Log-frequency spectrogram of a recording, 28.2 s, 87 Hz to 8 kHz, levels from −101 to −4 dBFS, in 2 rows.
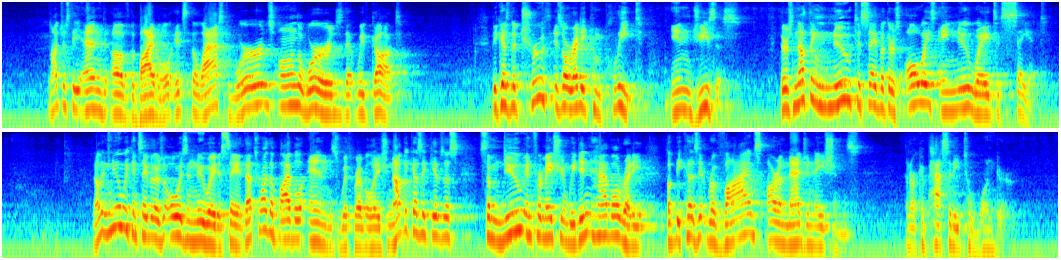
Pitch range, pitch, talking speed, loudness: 145-195 Hz, 165 Hz, 175 wpm, -26 LUFS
